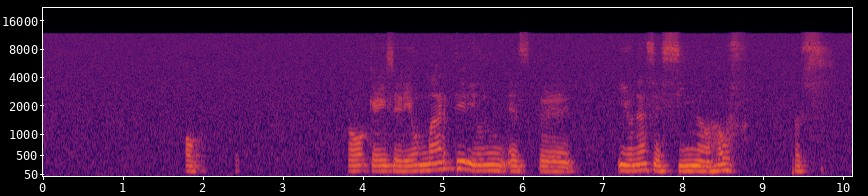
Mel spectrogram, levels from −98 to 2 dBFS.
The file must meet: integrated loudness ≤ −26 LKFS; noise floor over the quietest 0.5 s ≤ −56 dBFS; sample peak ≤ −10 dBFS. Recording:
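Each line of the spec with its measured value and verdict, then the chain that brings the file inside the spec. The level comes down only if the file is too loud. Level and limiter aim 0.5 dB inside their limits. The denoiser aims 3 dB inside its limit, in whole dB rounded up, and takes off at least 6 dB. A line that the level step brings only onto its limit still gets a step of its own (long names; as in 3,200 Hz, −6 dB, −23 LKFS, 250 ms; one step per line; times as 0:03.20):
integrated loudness −35.5 LKFS: in spec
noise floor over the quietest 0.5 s −50 dBFS: out of spec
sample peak −21.0 dBFS: in spec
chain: broadband denoise 9 dB, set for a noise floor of −50 dBFS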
